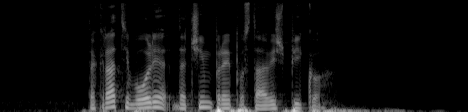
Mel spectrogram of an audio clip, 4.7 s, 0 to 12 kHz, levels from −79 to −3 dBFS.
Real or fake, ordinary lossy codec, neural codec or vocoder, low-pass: real; none; none; 10.8 kHz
